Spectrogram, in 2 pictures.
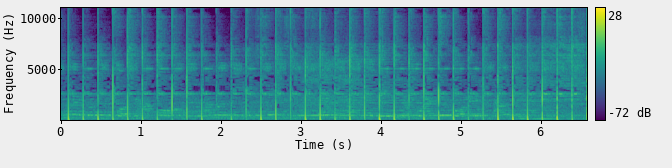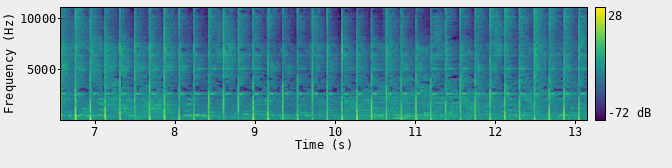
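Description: Sharp, regular snapping clicks, about 54 a minute, over faint room noise: a tattoo removal laser firing pulse by pulse.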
